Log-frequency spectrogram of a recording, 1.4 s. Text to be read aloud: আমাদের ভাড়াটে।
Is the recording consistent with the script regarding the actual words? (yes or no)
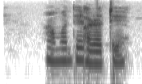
yes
